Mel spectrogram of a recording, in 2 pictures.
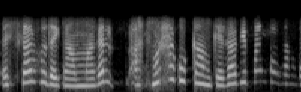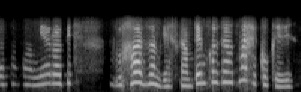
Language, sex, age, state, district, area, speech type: Kashmiri, female, 18-30, Jammu and Kashmir, Srinagar, urban, conversation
